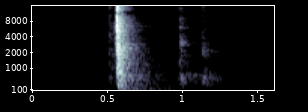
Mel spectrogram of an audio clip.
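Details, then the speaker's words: Whirlpool SCW1112WH washer starting Quick Wash 30: after the motor test and door unlock, one soft thud then two light relay clicks about a fifth of a second apart. Normal start-up. "couple of relay clicks. Then it'll lock again. There you go. A couple of relay clicks again."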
